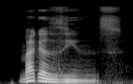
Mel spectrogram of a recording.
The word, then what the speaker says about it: magazines: todavía que es este magazines tiene una pronunciación muy interesante porque la zeta en inglés es así como con un sonido de abeja sí sí entonces termina en jeans jeans magazines es bueno practicarla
